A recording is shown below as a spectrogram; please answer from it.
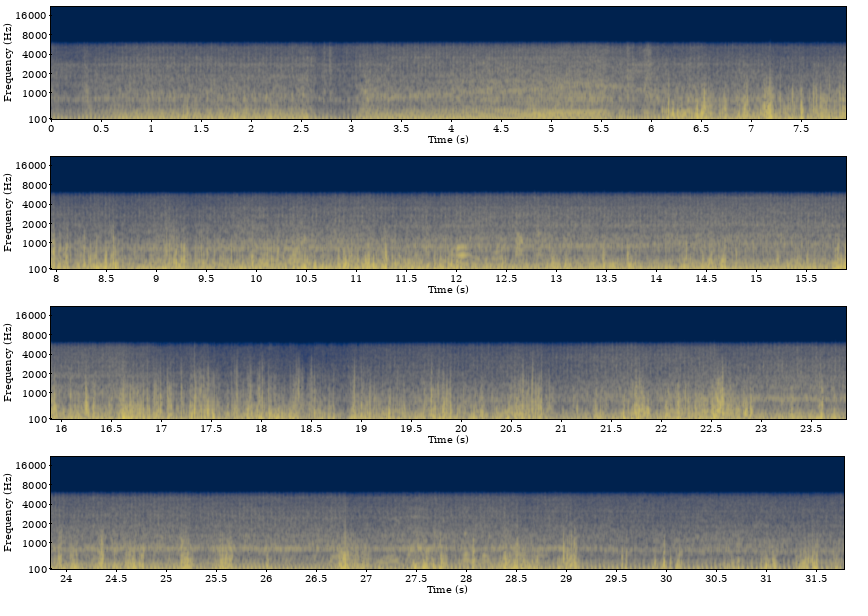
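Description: Motorcycle engine running under way on the road, its pitch rising for a few seconds near the start and then holding steady, with frequent irregular buffeting from about six seconds in.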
